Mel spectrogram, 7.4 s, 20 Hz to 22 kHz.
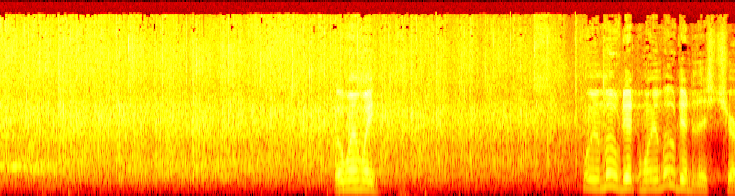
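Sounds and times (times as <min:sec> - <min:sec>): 
crowd applauding: 0:00.0 - 0:06.7
speech: 0:03.4 - 0:04.0, 0:05.8 - 0:07.3.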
